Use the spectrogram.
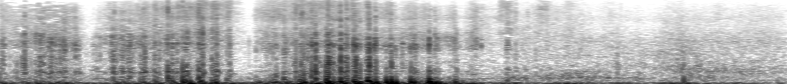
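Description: A small, empty woven reed basket is held upside down while fingernails scratch across its woven surface. The result is a quiet, dry, crackly rasping of uneven strokes, swelling in the middle, with a soft low rumble underneath.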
